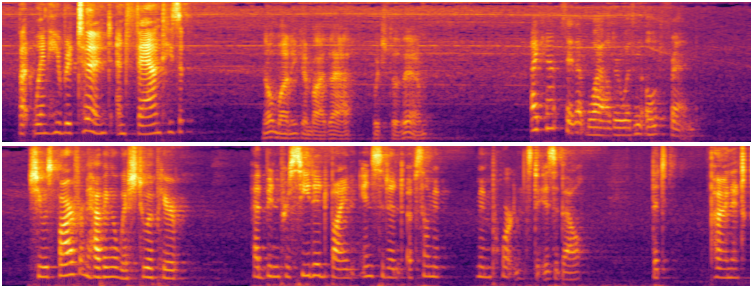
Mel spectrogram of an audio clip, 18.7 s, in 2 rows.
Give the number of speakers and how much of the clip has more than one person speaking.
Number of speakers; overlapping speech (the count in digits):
5, no overlap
